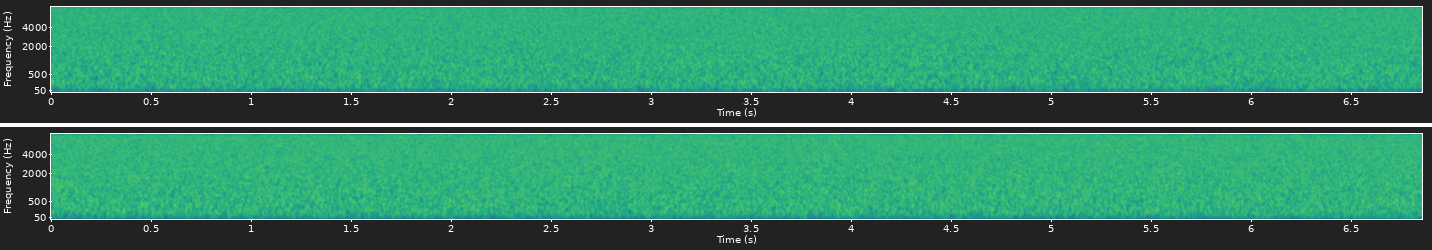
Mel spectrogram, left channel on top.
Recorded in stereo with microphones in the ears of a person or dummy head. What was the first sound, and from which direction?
Only background noise.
